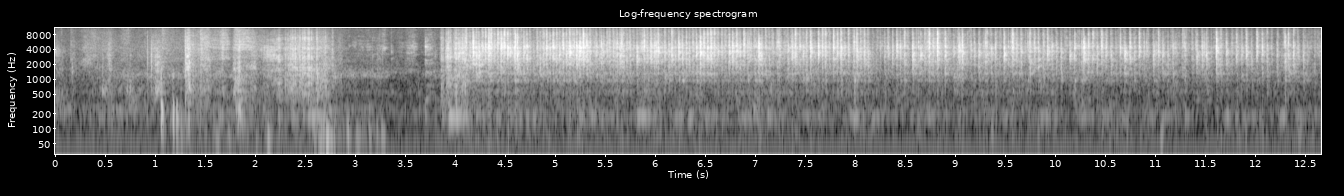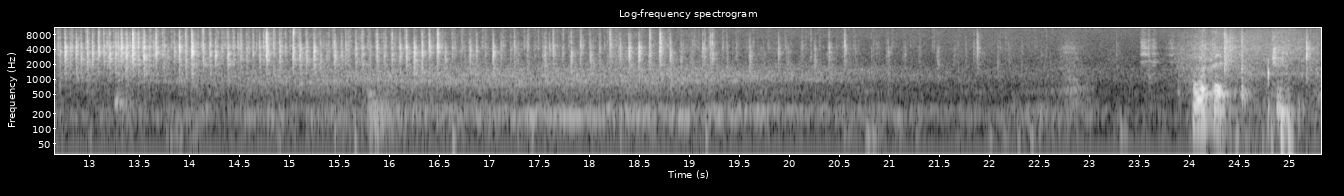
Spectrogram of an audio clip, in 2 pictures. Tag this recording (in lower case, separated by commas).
vehicle, bicycle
